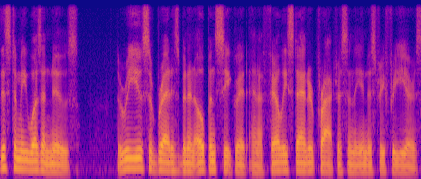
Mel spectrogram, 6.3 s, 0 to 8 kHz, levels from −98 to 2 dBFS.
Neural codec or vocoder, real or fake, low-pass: codec, 16 kHz in and 24 kHz out, 1 kbps, XY-Tokenizer; fake; 7.2 kHz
